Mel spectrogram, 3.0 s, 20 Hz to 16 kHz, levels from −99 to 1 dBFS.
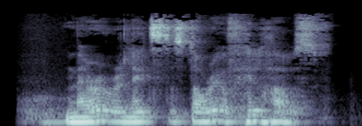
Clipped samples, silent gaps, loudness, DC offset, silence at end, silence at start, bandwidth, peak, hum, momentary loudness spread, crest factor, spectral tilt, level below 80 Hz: under 0.1%; none; -21 LUFS; under 0.1%; 0.3 s; 0.2 s; 11 kHz; -4 dBFS; none; 13 LU; 18 dB; -4.5 dB/octave; -42 dBFS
